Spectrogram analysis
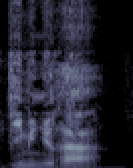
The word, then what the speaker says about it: diminueras: voudrais mentionner est que dans les verbes en IER, UER, OUER et accent aigu ER, au futur simple, nous prononçons seulement les voyelles I, U, OU, et. Le E après ces voyelles n'est pas prononcé.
